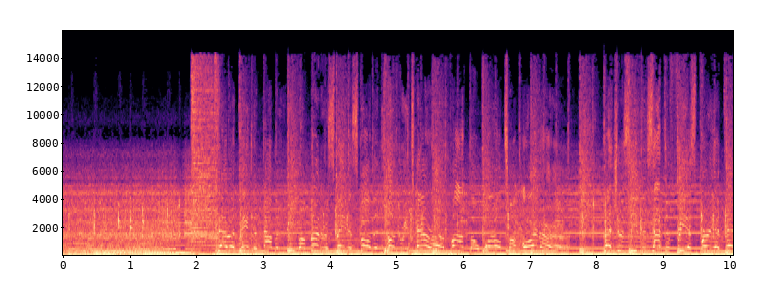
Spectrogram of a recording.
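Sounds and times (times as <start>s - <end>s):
low bass notes: 0.0s - 10.0s
rock band playing: 0.0s - 10.0s.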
